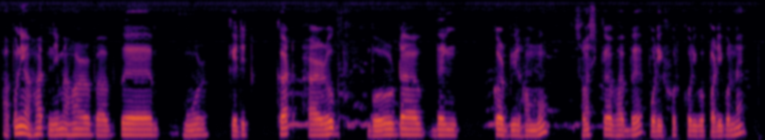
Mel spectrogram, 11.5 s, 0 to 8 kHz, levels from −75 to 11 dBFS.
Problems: constant background noise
